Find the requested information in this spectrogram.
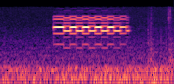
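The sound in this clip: Telephone ringing on an outgoing call: one burst of a bright, steady electronic ring lasting under a second, clearly louder than the faint background hiss, with no talking.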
